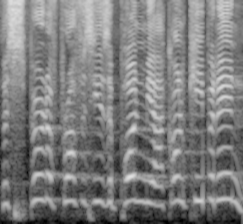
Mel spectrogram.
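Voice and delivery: high, loud shout. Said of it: "they would just say like".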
